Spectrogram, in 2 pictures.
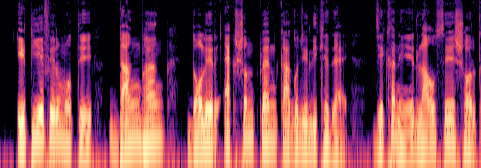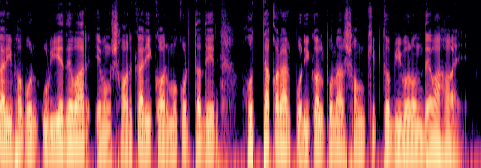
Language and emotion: Bengali, neutral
